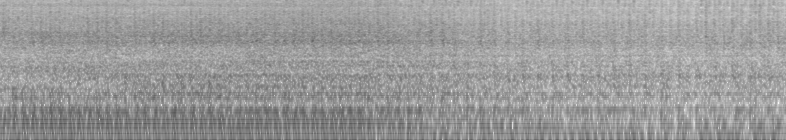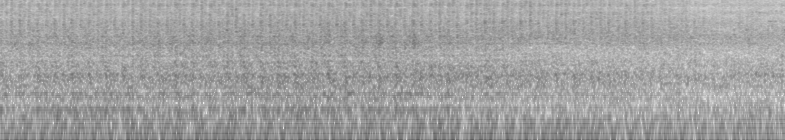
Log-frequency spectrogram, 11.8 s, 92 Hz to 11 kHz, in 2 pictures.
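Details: 1959 VW Beetle air-cooled engine idling with a steady knock about three to four times a second, heard from the driver side. The owner suspects clutch misalignment with the engine and gearbox; not confirmed.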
